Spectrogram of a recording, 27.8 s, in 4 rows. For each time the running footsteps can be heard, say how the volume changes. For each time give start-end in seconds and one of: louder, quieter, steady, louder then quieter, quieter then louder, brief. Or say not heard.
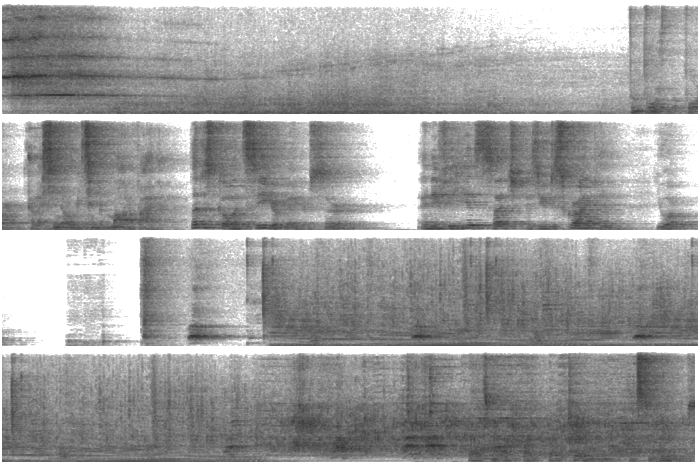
not heard.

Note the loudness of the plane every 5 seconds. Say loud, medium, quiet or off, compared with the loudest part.
loud, quiet, off, loud, loud, loud.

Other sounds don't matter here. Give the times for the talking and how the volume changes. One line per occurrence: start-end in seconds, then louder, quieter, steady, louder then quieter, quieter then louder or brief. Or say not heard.
6.2-13.7 steady
25.6-27.7 brief.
